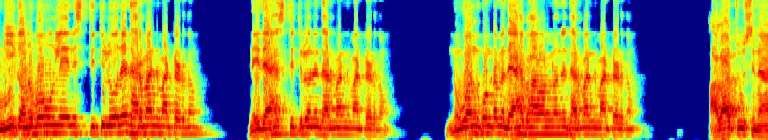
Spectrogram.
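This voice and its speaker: A man's voice: a little high, reverberant. A man giving a spiritual discourse, asking rhetorical questions and answering them himself, sometimes voicing a listener's complaint. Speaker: spiritual teacher.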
